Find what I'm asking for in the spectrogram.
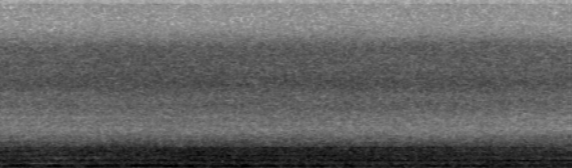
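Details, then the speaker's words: Standard orbit fan test-run after the LEC was fitted, plugged in and switched on: a quiet, even airy whoosh with a faint steady hum and no rattle or scrape; it runs strongly and sounds healthy. "Okay na. Aha. At nang malakas pa to. So, goods na."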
